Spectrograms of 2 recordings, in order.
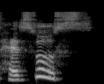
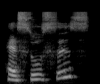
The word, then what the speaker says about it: Jesus': This is Jesus' car. And sometimes people will try to say Jesus's. This is a little bit tricky in pronunciation. This is Jesus' car.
